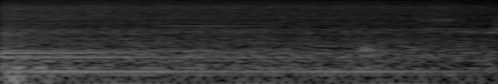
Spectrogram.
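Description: The last notes of a nylon-string classical guitar dying away, a low ringing that fades slowly.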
